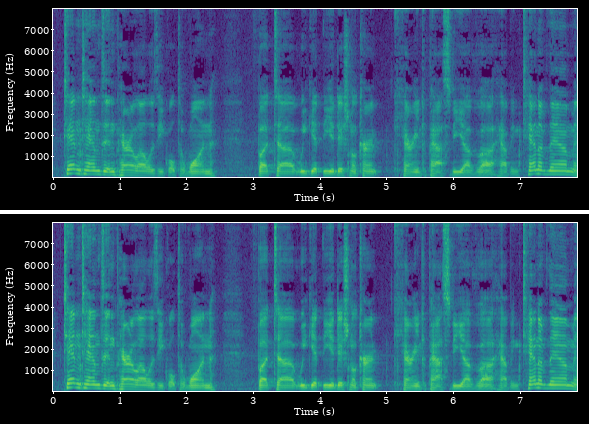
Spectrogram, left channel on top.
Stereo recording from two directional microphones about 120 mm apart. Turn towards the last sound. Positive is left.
turn(degrees=-30)  # may be behind; listen again after turning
